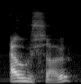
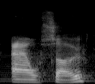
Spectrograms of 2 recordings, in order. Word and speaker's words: aosu: Today I'm looking at, which I believe is pronounced aosu, aosu, and this is their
